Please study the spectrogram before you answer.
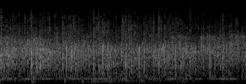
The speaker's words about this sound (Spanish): Dale un fuerte aplauso a Dios ahí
